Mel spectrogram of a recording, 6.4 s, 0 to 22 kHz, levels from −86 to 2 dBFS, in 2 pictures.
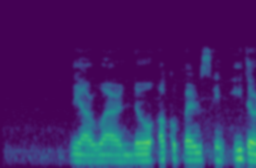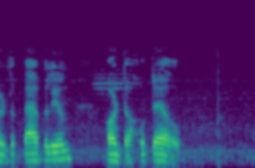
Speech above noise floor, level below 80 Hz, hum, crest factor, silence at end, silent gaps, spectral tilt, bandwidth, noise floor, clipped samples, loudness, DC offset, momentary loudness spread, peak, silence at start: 39 dB; -62 dBFS; none; 20 dB; 0.95 s; none; -6.5 dB/octave; 7.8 kHz; -65 dBFS; under 0.1%; -26 LUFS; under 0.1%; 8 LU; -6 dBFS; 0.9 s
